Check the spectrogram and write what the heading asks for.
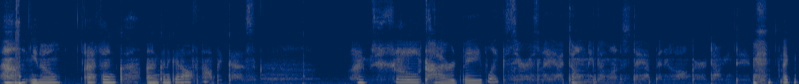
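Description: A woman's voice: a little high, little pitch movement, measured pace, poor audio. A young woman whispering as an affectionate, clingy girlfriend in an ASMR roleplay on a video call at night.

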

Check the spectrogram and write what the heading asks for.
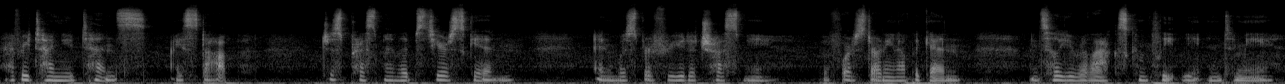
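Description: Slow, gravelly-voiced woman narrating intimately. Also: fairly low pitch, little pitch movement, a little hiss or hum, low-quality recording. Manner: soft, intimate, drifting into whispers. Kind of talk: intimate second-person romantic audio story.

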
